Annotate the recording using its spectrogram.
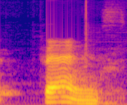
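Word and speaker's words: fängst: এটা হবে এফ আমলাউট এন গে এস টি, হ্যাঁ, তাহলে উচ্চারণটা কি হবে? ফ্যাংস।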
